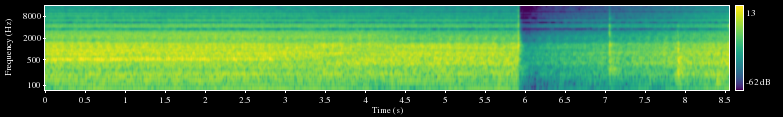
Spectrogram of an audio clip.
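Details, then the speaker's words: Skoda, probably a Fabia, with VW 1.4 16V petrol engine (BKY), the morning after piston replacement for piston slap that had knocked cold and warm: smooth, even idle with only valvetrain tick and no slapping; repaired, normal idle. "Wcześniej to klepał zimny, ciepły, bez różnicy. Zimny trochę mniej klepał, po rozgrzaniu bardziej, ale widać, że jakiekolwiek klepanie w tej chwili już jest zlikwidowane w tym silniku."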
